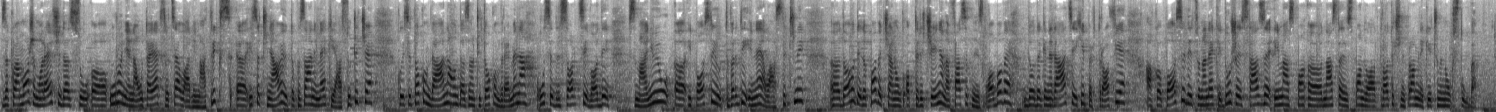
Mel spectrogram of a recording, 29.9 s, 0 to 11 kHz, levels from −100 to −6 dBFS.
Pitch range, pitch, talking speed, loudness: 200-250 Hz, 220 Hz, 110 wpm, -13 LUFS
